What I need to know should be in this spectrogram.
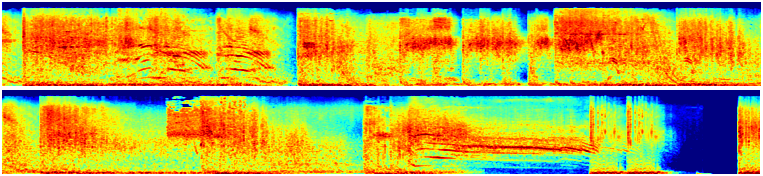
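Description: Energy blasts crackle and roar.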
